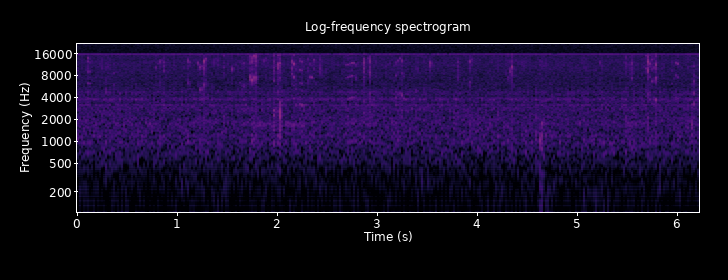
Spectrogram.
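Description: Near silence: room tone, with a few faint ticks about two seconds in and near the end.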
